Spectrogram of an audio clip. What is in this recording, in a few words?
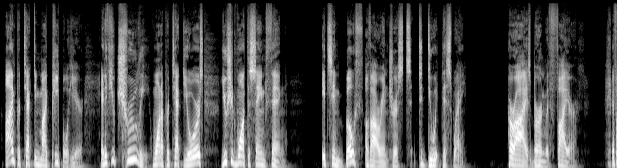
Character Dialogue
